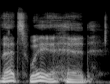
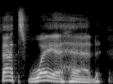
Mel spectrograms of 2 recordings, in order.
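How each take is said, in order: First: It is said in an imitated, put-on voice. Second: It is said in the speaker's normal voice.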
